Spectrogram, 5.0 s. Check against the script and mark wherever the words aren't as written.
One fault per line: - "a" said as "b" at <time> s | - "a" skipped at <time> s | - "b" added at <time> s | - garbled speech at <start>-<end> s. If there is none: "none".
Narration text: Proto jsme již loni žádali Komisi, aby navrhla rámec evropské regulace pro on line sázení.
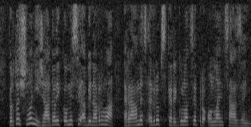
- "jsme" skipped at 0.4 s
